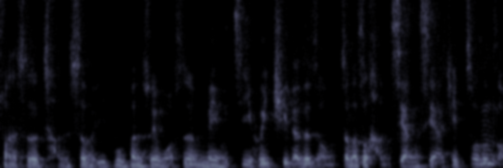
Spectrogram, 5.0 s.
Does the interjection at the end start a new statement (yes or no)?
yes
